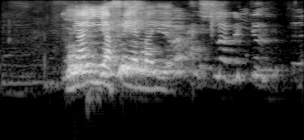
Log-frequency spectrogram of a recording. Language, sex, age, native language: Icelandic, male, 9, Icelandic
